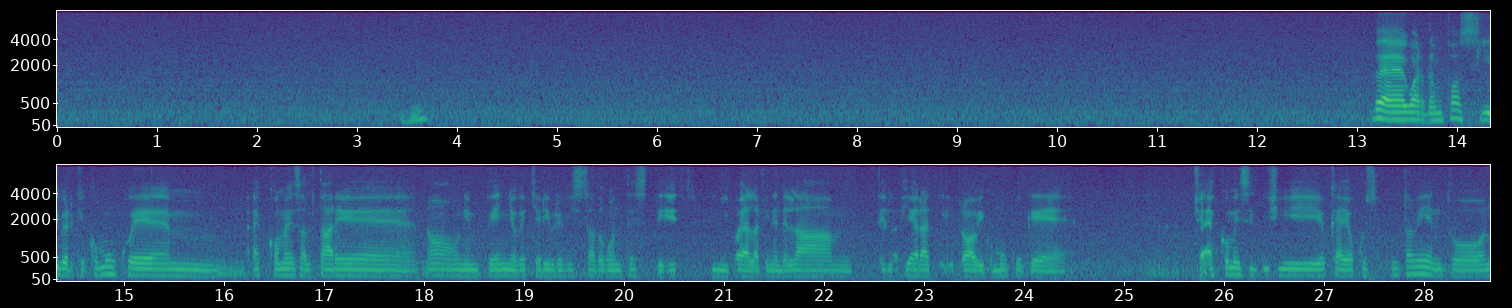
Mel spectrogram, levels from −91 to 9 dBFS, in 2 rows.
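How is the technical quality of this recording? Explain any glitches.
The recording has one recurring glitch in its final seconds. It comes through a wideband call path that carries nothing above 8 kHz.

Speech suppressed in double talk occurs at 20.2–21.2, 22.5–22.8, 23.1–23.3, 24.47–24.55, 25.12–25.23, 26.2–26.6 and 27.5–27.7 s. The likely cause is an echo canceller treating the talker as loudspeaker echo. The speech dips briefly, by up to around 10 dB.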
